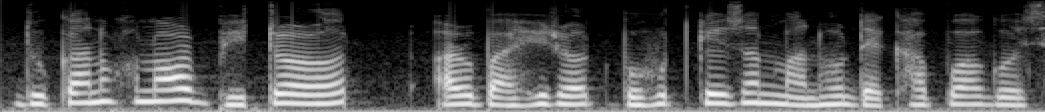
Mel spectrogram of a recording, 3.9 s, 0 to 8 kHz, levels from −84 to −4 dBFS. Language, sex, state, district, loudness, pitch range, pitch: Assamese, female, Assam, Sonitpur, -15 LUFS, 205-245 Hz, 220 Hz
